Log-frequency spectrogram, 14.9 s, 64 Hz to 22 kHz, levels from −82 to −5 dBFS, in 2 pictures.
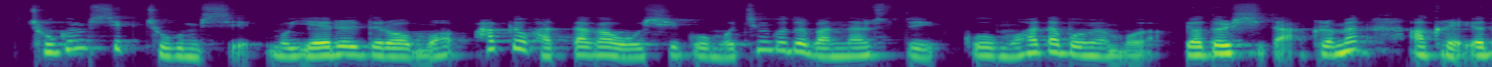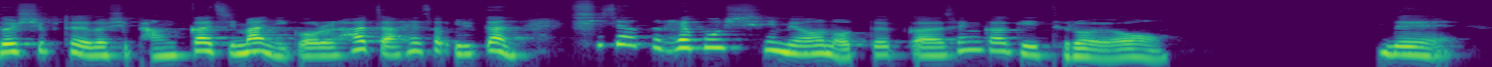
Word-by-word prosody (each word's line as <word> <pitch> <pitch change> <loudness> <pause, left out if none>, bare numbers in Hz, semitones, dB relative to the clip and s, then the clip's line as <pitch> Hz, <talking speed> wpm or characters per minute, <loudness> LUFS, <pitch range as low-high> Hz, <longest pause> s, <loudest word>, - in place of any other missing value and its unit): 조금씩 320 +6 -5
조금씩 170 -4 -7
뭐 170 -1 -3
예를 185 +2 +4
들어 175 -3 +1
뭐 - - -6
학교 315 -1 -1
갔다가 180 +2 -1
오시고 160 +2 -4
뭐 160 0 -6
친구들 275 - -2
만날 170 +2 -2
수도 180 -2 -10
있고 170 +3 -6
뭐 170 0 -5
하다 230 +1 +2
보면 185 -4 -2
뭐 - - -6 0.2
8:00 215 +3 +3
다. - - -3
그러면 235 +9 +1 0.2
'아 190 - +1
그래, 190 - 0
8:00 245 +7 +4
부터 240 -4 0
8:30 185 -1 -1
까지만 260 -3 +6
이거를 175 +2 +1
하자.' 300 -9 +3
해서 260 +4 -2
'일단 210 +6 +3 0.3
시작을 440 - -2
해 345 0 +8
보시면 285 - +1
어떨까?' 180 +3 -1
생각이 265 -6 -1
들어요. 155 -3 -1 1.0
네. 195 -5 0
195 Hz, 300 characters per minute, -25 LUFS, 175-265 Hz, 1.0 s, 해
